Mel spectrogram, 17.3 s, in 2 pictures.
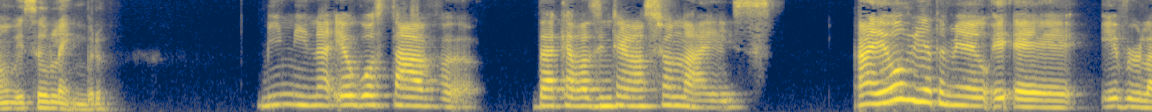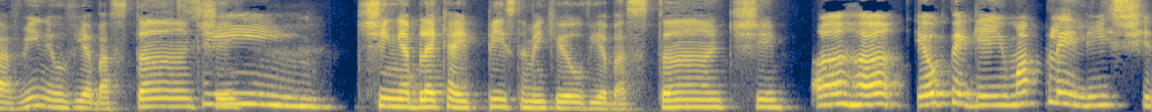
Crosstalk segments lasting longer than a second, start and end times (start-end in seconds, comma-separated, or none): none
